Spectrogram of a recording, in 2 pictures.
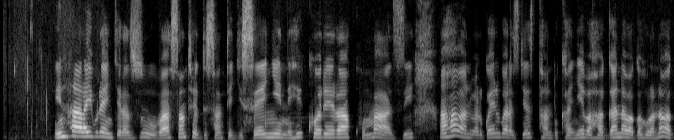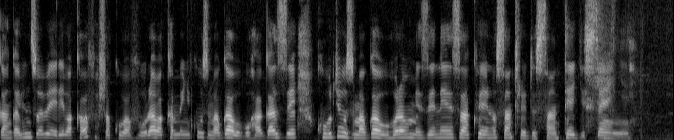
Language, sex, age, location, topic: Kinyarwanda, female, 25-35, Kigali, health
